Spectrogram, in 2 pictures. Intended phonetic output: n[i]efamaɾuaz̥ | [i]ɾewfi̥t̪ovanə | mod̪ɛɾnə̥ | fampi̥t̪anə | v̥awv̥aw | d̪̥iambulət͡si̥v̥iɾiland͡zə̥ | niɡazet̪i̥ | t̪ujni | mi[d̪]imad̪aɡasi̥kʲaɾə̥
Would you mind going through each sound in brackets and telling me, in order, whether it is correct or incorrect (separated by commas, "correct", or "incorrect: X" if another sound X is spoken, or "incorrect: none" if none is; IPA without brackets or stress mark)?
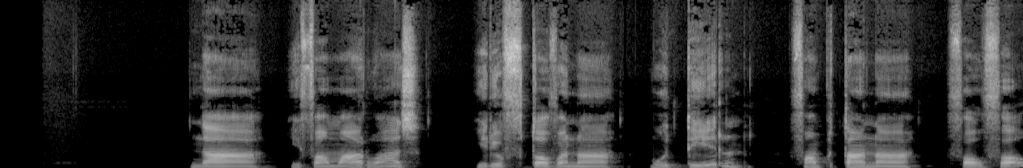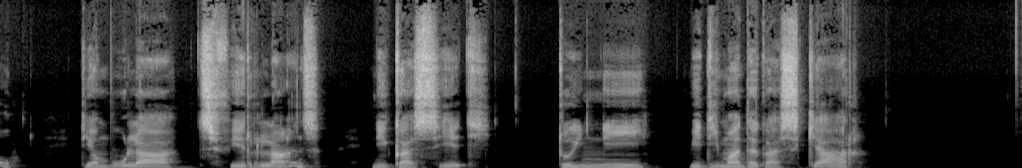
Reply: incorrect: a, correct, correct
